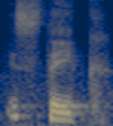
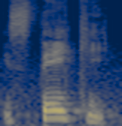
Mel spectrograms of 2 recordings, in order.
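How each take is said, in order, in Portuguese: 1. A palavra termina claramente no som de k. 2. Um som de vogal extra vem depois do k final.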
